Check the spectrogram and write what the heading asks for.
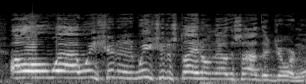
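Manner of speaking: loud, high, quick lament; regretful whine. Retold or imitated. Israelites lamenting after Ai, loud mock whine. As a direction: wail a regret. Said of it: "they had to run away".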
